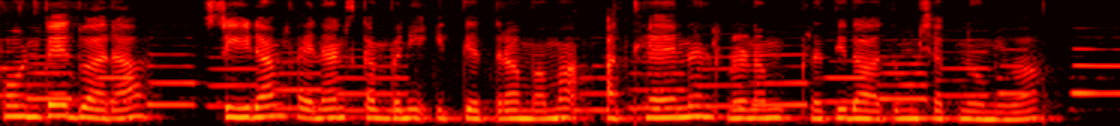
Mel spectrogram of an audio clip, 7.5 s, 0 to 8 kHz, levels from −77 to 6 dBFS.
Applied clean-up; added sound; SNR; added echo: none; Wind instrument, woodwind instrument; 11 dB; none.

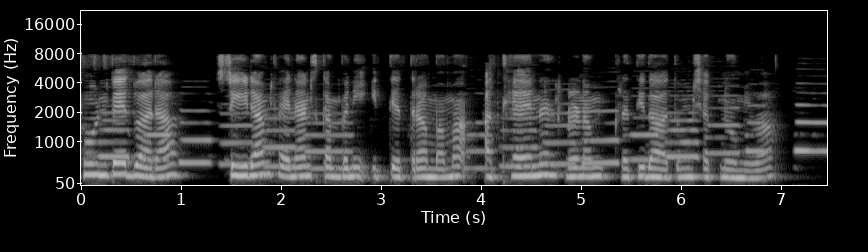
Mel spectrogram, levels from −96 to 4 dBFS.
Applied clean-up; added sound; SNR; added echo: classical method log-MMSE.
